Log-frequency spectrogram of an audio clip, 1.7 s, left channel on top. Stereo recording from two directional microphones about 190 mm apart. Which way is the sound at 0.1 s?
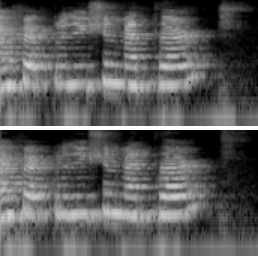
30° left (ahead or behind).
